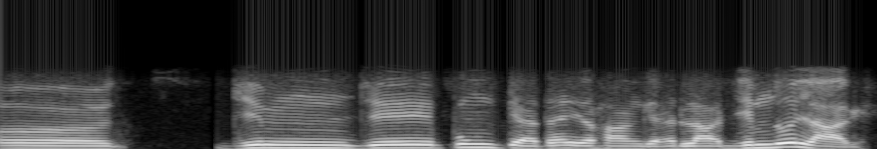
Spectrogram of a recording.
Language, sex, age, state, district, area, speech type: Manipuri, male, 18-30, Manipur, Kangpokpi, urban, conversation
